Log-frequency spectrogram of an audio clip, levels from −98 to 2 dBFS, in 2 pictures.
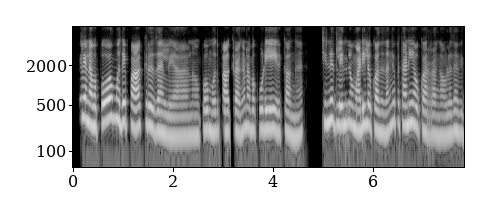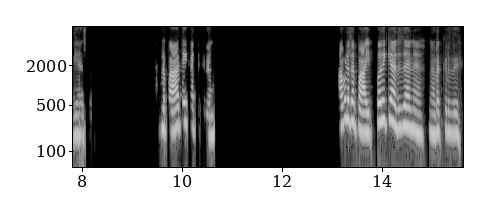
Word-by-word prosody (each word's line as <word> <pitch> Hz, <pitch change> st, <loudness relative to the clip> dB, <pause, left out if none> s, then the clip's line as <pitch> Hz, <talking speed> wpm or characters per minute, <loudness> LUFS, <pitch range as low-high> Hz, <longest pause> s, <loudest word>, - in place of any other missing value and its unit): இல்ல 330 Hz, 0 st, +5 dB
நம்ம 245 Hz, -2 st, +6 dB
போம்போதே 300 Hz, 0 st, +5 dB
பார்க்குறது 240 Hz, +1 st, +3 dB
தான் 195 Hz, -1 st, +2 dB
இல்லையா, 170 Hz, -1 st, -3 dB, 0.3 s
நம்ம 175 Hz, 0 st, -5 dB
போம்போது 200 Hz, -2 st, -1 dB
பார்க்குறாங்க, 200 Hz, -1 st, -1 dB
நம்ப 215 Hz, -2 st, -2 dB
கூடயே 220 Hz, 0 st, +3 dB
இருக்காங்க 190 Hz, -3 st, -4 dB, 0.5 s
சின்னதுலேருந்து 260 Hz, -2 st, +2 dB
மடியில 235 Hz, +4 st, +3 dB
உட்காந்துருந்தாங்க, 210 Hz, +3 st, -1 dB
இப்போ 270 Hz, -, -8 dB
தனியா 260 Hz, +1 st, +2 dB
உட்காருறாங்க, 180 Hz, -4 st, -4 dB
அவ்வளோதான் 185 Hz, +3 st, -3 dB
வித்தியாசம். 175 Hz, -1 st, -8 dB, 1.4 s
நம்ம 215 Hz, -, -1 dB
பார்த்தே 230 Hz, +7 st, +3 dB
கத்துக்கிறாங்க. 180 Hz, -6 st, -7 dB, 2.5 s
அவ்வளோதான்ப்பா, 270 Hz, -4 st, +2 dB, 0.2 s
இப்போதைக்கு 275 Hz, -, +1 dB
அதுதானே, 230 Hz, -3 st, 0 dB, 0.3 s
நடக்கிறது. 190 Hz, 0 st, -4 dB
215 Hz, 105 wpm, -22 LUFS, 190-255 Hz, 2.5 s, நம்ம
